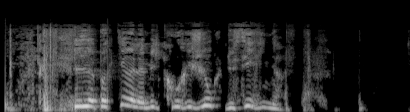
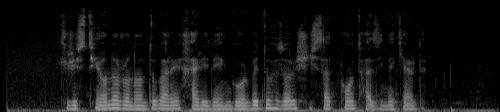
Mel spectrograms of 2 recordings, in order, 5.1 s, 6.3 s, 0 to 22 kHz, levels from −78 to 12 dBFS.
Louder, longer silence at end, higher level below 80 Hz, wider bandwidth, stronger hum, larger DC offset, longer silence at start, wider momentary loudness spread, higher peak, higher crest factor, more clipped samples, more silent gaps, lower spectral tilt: first, -16 LUFS vs -32 LUFS; first, 0.6 s vs 0.05 s; first, -42 dBFS vs -48 dBFS; second, 9.4 kHz vs 16 kHz; neither; neither; about the same, 0.05 s vs 0.1 s; second, 16 LU vs 22 LU; first, -2 dBFS vs -16 dBFS; about the same, 16 dB vs 16 dB; neither; neither; about the same, -5.5 dB/octave vs -6 dB/octave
